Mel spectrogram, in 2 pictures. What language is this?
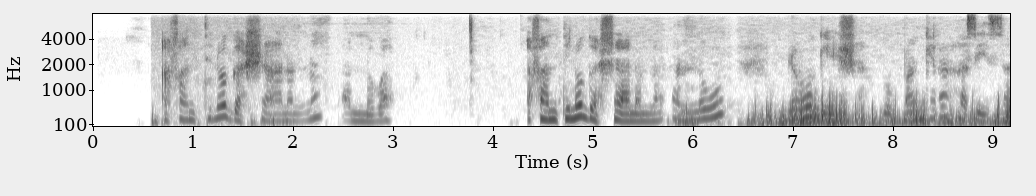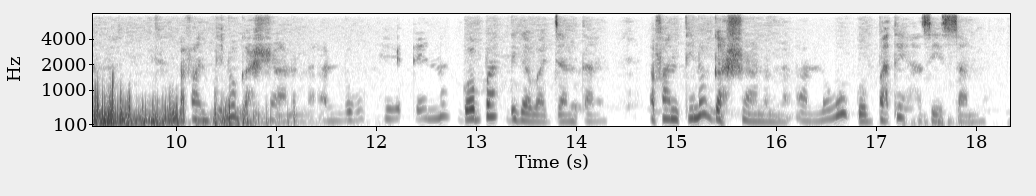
Sidamo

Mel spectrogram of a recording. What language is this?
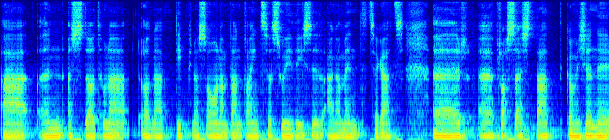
Welsh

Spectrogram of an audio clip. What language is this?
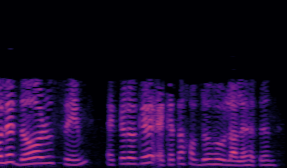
Assamese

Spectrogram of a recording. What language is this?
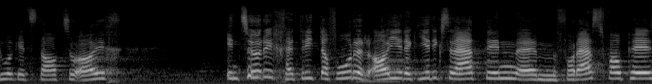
Swiss German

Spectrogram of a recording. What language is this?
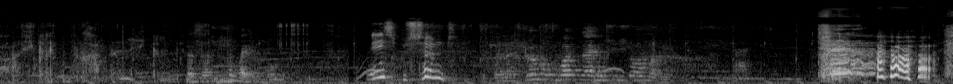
German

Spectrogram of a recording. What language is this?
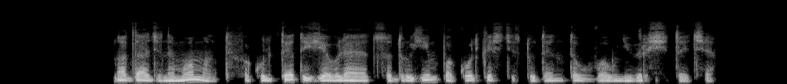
Belarusian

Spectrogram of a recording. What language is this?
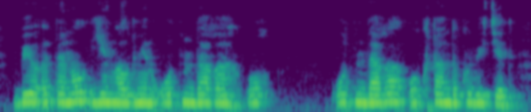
Kazakh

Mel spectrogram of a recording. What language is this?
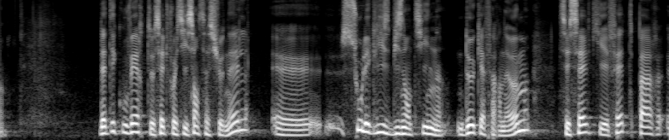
French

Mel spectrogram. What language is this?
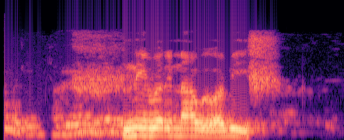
Kinyarwanda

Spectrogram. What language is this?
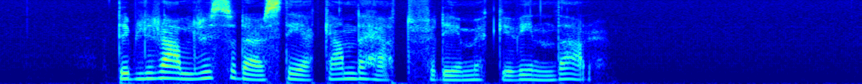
Swedish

